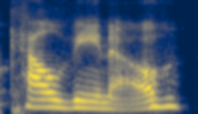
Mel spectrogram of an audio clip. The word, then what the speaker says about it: Calvino: I say it right half the time, it's Italo Calvino. There, I think that's right.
